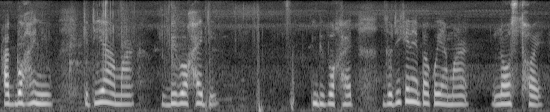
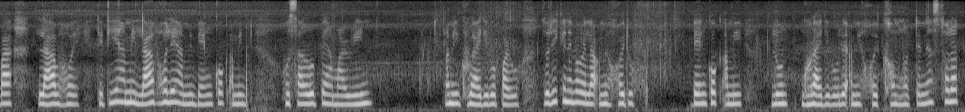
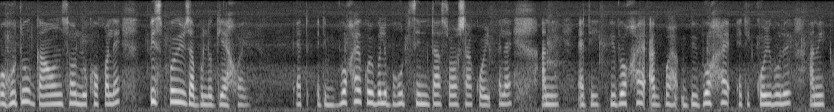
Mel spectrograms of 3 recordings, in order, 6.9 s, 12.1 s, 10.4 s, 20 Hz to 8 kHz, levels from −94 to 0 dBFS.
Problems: background sounds at intervals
